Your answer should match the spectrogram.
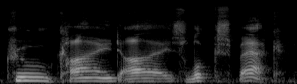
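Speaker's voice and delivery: "True kind eyes looks back" with every word stressed, very slow; five heavy stresses. Shown as a demonstration. Lecturer shows five stressed words in a row, each one hit hard. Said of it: "five strongly stressed monosyllables in a row".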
